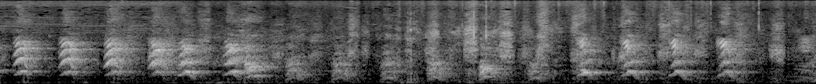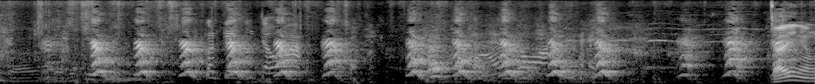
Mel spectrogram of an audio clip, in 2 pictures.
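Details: During a Hanoi mating session, the male Rottweiler Marvin Gervi courts the reluctant female Kacyno Gervi. Steady, rhythmic yipping barks repeat about twice a second and continue almost without a break, with brief pauses, a rising whine near the end, and voices and laughter.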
